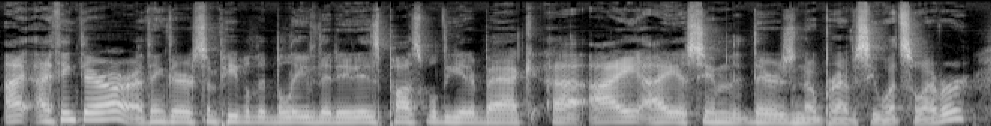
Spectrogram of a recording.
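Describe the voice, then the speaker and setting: A man's voice: a little high, fast talker, darkish tone. An American man co-hosting a podcast in casual conversation, talking in a hesitant, rambling way. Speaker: podcast co-host.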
